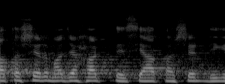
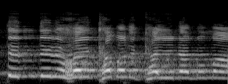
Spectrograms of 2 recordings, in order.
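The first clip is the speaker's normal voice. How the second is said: very high, loud acted wail; crying child; 11 semitones higher, 14 dB louder than usual. Starving child begging mother for food, loud crying wail. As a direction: wail it out at full voice, tearful. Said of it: "বাচ্চারা কাঁদতেছে".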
